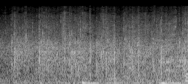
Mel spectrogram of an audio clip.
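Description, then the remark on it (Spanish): Loud, sustained applause from a TV show audience in Spain welcoming a German pop group, a dense steady wash of many hands clapping at once with no breaks, filling the whole moment. “para que reciban este fuerte aplauso de bienvenida.”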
